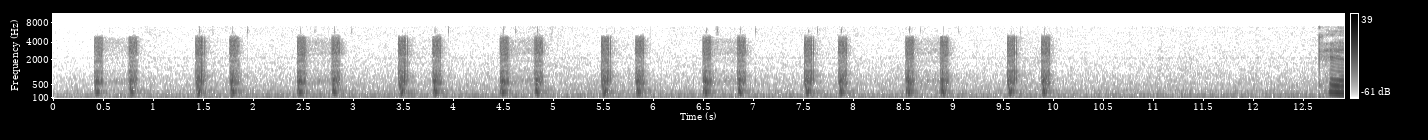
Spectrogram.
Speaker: so we're going to listen to a normal heart sound first so I want you to listen for the love dub the the two heart sounds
